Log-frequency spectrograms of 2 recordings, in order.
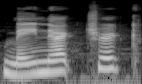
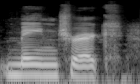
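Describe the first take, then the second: First: The word is said with three syllables. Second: The word is said with two syllables. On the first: "maybe like pronounce it a little more like that" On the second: "without that extra syllable"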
